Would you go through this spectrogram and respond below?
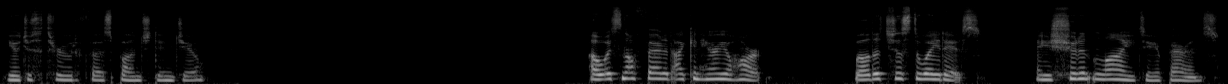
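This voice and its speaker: Woman playing a higher-voiced, gentle vampire mom. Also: normal speed, natural voice. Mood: gently scolding. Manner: soft-hearted, coaxing, parental. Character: gentle, concerned vampire mother, nurturing but firm. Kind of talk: audio roleplay acting addressed to a child.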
